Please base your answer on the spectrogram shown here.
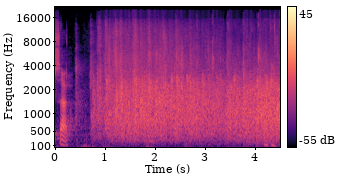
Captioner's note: applause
